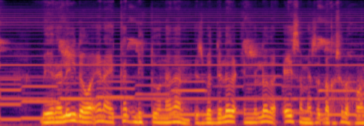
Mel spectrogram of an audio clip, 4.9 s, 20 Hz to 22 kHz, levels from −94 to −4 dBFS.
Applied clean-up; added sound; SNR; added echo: none; Wind instrument, woodwind instrument + Harmonica; 12 dB; none.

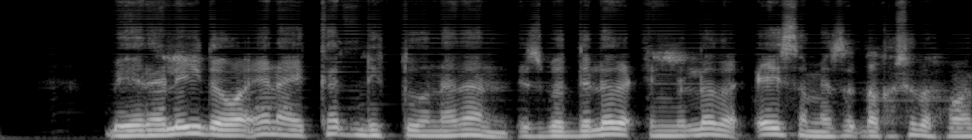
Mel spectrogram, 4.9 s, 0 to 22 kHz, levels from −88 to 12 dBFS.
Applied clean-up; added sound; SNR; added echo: neural mask model DeepFilterNet 3.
